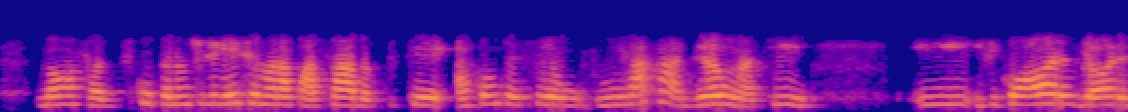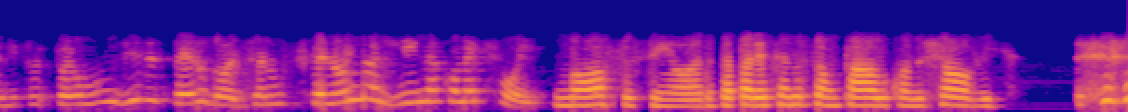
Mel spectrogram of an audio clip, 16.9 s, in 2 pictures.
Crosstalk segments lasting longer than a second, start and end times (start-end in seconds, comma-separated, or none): none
